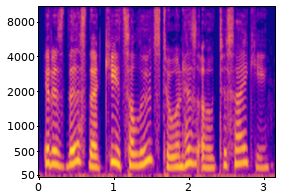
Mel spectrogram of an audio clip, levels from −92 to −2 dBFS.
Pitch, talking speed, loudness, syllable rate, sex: 245 Hz, 230 wpm, -17 LUFS, 5.4 syllables/s, female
